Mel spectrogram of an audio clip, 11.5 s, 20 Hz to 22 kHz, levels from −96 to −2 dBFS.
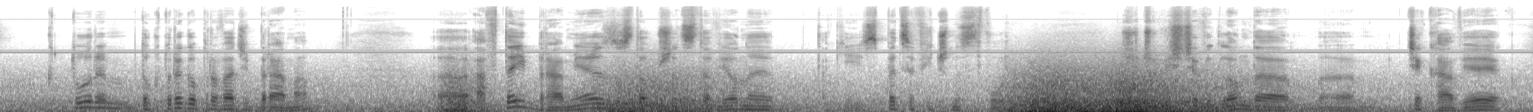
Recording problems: wind noise on the microphone; heavy; 3 dB above the speech
high-pitched whine; faint; throughout; 3 kHz, 25 dB below the speech

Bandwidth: 17 kHz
